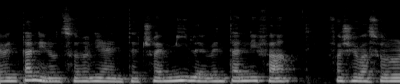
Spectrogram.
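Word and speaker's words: Miele: la pronunciate sicuramente viene però la pronuncia tedesca di questa marca che è tedesca è famosissimo storica e mille si dice mille all'ora mille si vanta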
